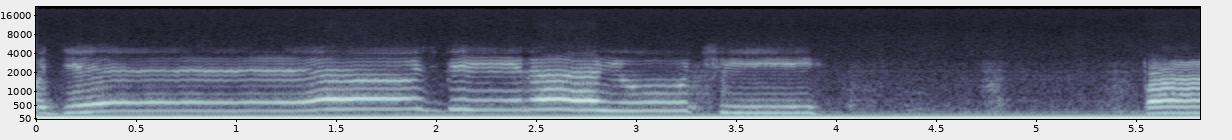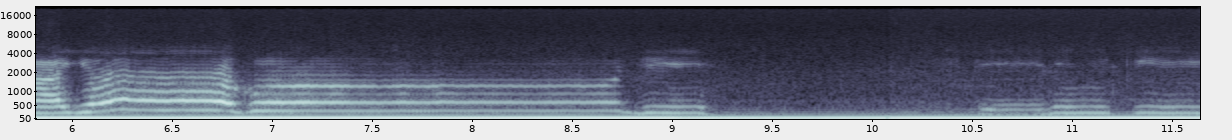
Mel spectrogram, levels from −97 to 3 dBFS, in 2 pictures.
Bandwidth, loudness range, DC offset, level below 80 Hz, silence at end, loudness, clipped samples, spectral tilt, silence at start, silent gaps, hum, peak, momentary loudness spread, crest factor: 3.4 kHz; 3 LU; under 0.1%; -12 dBFS; 0 s; -16 LUFS; under 0.1%; -9 dB/octave; 0 s; none; 50 Hz at -15 dBFS; 0 dBFS; 4 LU; 12 dB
